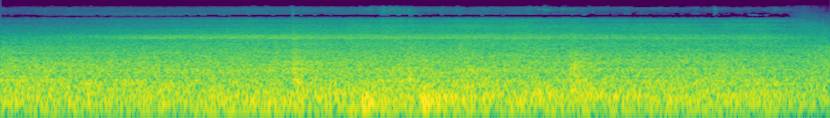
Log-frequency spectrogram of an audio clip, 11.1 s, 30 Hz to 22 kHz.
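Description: E6 series Komachi Shinkansen pulling away from the platform after uncoupling from the Hayabusa, a steady rumble of the moving train with a faint high whine over it.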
